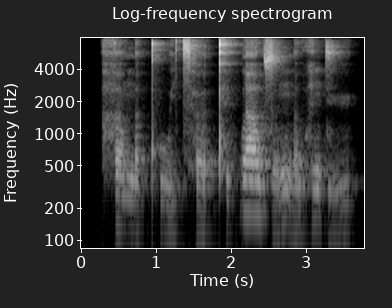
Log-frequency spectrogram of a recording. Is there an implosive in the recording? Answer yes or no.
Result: no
